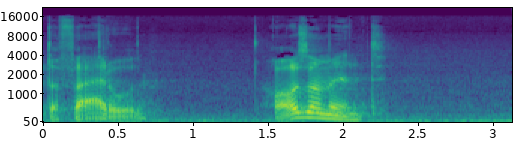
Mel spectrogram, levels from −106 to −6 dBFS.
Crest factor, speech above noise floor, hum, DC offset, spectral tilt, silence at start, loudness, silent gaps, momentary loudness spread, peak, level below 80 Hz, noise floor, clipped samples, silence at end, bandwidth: 18 dB; 26 dB; none; under 0.1%; -6 dB/octave; 0 s; -26 LUFS; none; 20 LU; -10 dBFS; -52 dBFS; -51 dBFS; under 0.1%; 0 s; 16 kHz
